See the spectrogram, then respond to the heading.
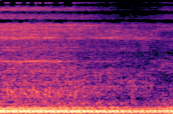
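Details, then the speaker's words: Old Ford truck, engine the owner calls mint, running without throttle linkage: idles by itself with a steady low rumble and even firing pulse, no knocks or misses. "it idled by itself. I don't know what to do here. This truck, the motor's mint."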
